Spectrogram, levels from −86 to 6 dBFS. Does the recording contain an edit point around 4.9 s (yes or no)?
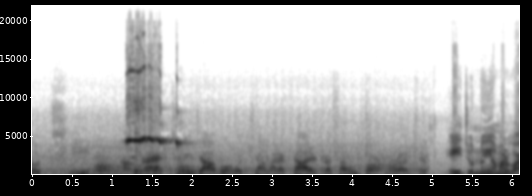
yes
